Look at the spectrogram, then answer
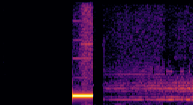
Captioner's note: beep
